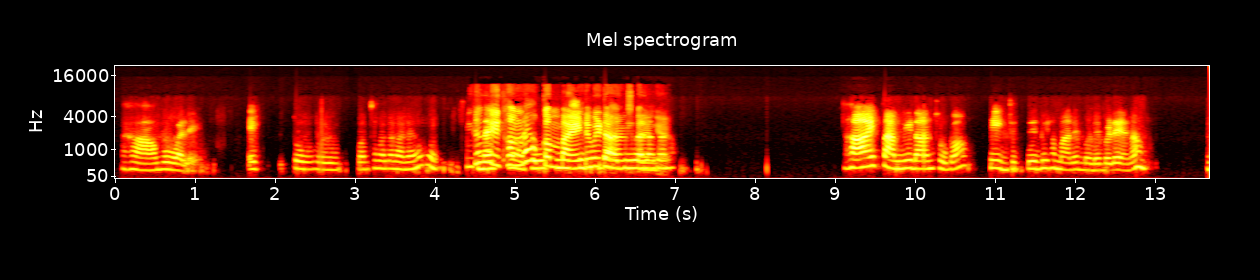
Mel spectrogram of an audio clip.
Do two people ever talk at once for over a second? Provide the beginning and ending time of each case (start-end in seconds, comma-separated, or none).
4.6-6.9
